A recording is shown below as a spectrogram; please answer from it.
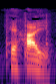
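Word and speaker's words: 気配: 자, 그리고 이 기자를 케라고 읽는 케이스가 있는데 일단은 습기란 단어를 식계라고 읽었습니다. 식계. 그 다음에 이 기자 자체를 어떤 기색이 있다 할 때 케하이 아시겠죠?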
